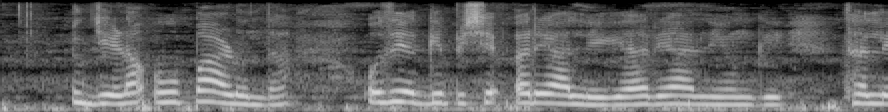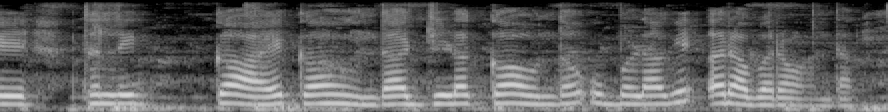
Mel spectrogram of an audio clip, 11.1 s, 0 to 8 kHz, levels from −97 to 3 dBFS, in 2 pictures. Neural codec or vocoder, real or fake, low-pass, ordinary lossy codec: none; real; 7.2 kHz; none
